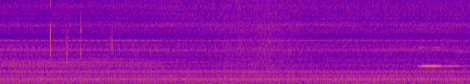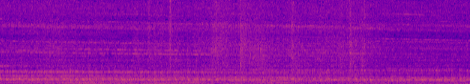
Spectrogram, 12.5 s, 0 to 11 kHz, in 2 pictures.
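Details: New Bosch Serie 4 EcoSilence washer, technician-installed with drum transit screws removed, spin: steady low roar with droning mid-pitched hum from drum/spindle, brushless motor quiet; occurs 400–1400 rpm whether loaded or not, cause unknown.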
